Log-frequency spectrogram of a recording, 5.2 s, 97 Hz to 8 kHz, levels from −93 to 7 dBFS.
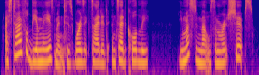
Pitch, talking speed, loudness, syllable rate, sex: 225 Hz, 210 wpm, -20 LUFS, 5.8 syllables/s, female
